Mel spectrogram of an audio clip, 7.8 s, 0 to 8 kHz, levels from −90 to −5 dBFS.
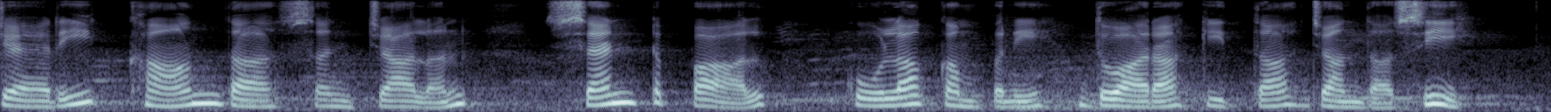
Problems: none marked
